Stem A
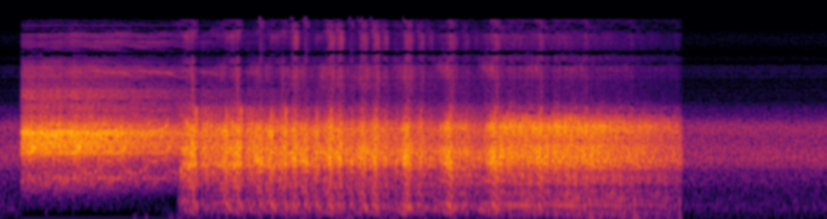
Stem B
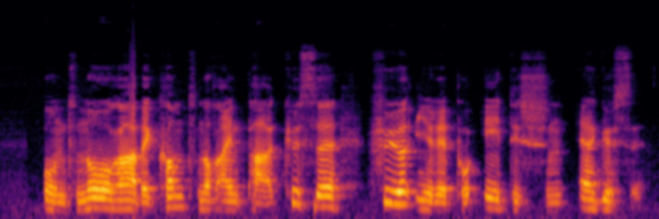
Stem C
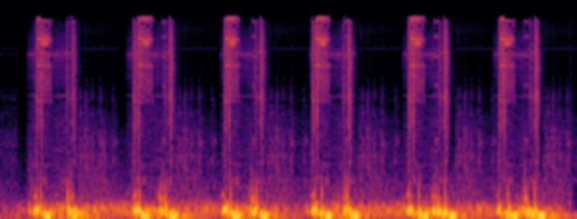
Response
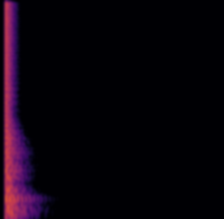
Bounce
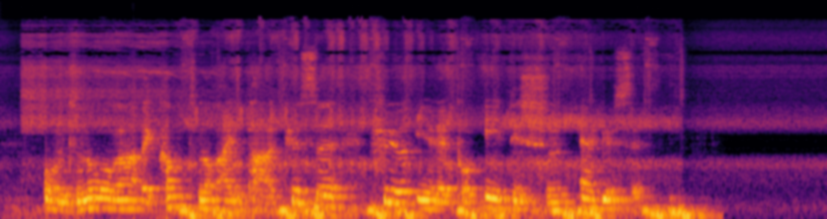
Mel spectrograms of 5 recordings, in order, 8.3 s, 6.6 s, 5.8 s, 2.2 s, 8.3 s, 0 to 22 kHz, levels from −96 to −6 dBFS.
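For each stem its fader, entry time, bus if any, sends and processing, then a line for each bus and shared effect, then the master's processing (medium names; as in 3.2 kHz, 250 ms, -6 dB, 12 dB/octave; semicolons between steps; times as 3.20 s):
+2.0 dB, 0.00 s, no send, elliptic band-stop 980–2600 Hz, stop band 40 dB; auto duck -11 dB, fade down 0.25 s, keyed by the second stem
0.0 dB, 0.00 s, send -4.5 dB, band-stop 760 Hz, Q 12; compression, threshold -27 dBFS, peak gain reduction 14 dB
-18.5 dB, 1.45 s, send -9.5 dB, low-pass 6.9 kHz 12 dB/octave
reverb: on, RT60 0.35 s, pre-delay 4 ms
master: tone controls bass +15 dB, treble +13 dB; compression 2.5:1, threshold -19 dBFS, peak gain reduction 8 dB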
